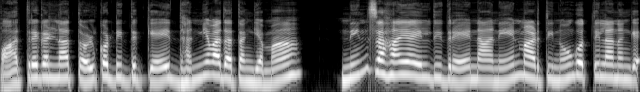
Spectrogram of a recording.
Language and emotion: Kannada, happy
